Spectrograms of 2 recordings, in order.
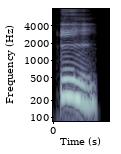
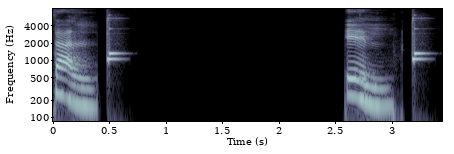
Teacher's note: Fíjate en la pronunciación de la L. Apoya la lengua en los dientes superiores.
